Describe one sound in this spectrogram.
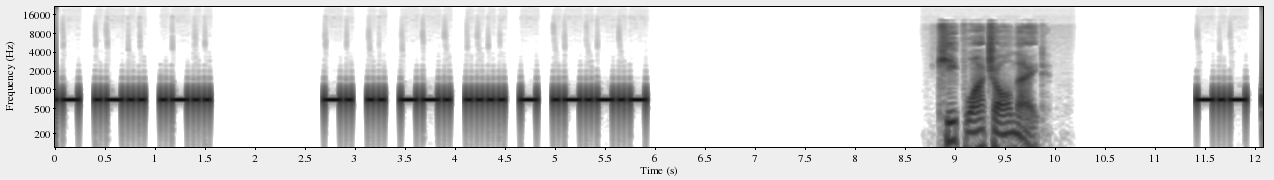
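A Morse code key beeps out a message as a steady high tone in quick short and long bursts.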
